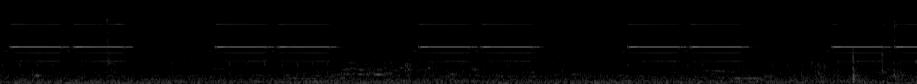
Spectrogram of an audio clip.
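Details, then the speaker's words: Repeating bursts of high electronic beeps about every two seconds over quiet room noise, from an IV infusion pump during chemotherapy hydration with magnesium and sodium chloride in an adult woman with cholangiocarcinoma; infusion pump alarm. "let me grab a nurse this for this beeping i think it's okay now watch it's gonna go if i turn around so if it says air i can just hit the restart"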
